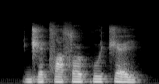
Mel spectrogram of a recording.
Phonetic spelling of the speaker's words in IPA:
d͡ʒ ɛ t͡s a sˤ u kʷ ɯ t͡ʃ ɛ i̯

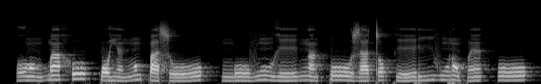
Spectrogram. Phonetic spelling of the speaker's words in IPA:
ɣ ɔ̃˨ ɡ͡b ã˦ h oː˦ k͡p ɔ˨ j ɛ̃˨ ŋ ɔ̃˦ k͡p a˨ s oː˨˦ | ŋ oː˨ v ũ˦˨ ɣ eː˨˦ ŋ ã˧ k͡p oː˦˨ z a˧ t ɔ˦ k eː˨˦ ɾ iː˦ v ũ˦ ɾ ɔ̃˨ p ɛ̃˦ | oː˦

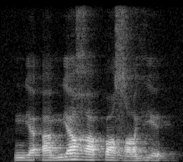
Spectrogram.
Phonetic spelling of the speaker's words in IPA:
mʲ a ʔ a mʲ a ʁ a p ə zˤ a vʲ e

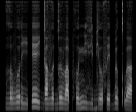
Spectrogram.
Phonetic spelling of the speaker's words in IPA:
ɦ ɤ β ʊ ɾ i | e i̯ ɡ a v ə ɡ ɵ β a pʰ ʊ mʲ e vʲ ɔ bʲ o f e ɓ ɵ kʷʼ a

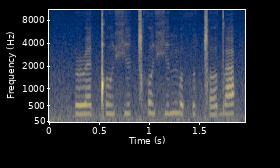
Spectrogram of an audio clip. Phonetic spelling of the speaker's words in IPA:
ɹ ɛ ǃ u ç ɨ ǀʰ o ç ɨ ŋ o θ u ǀ ɤ d̪ a

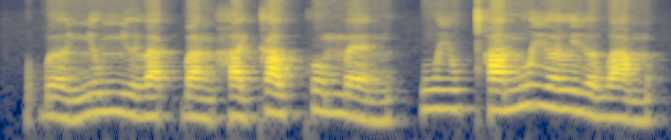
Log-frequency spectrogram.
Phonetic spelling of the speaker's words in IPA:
ɓ əː˨˩˨ ɲ ə˧ w ɲ ɨ˨˩˨ l a˨˩ k̚ ɓ a˨˩˨ ŋ h a˨˩˦ j k a˧˥ w k o˧ m ɛ˨˩˨ n | w i˧ w t̪ʰ a˧˥ n w i˧ ə̯ l i˨˩ ə̯ w a˨˩˨ m

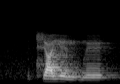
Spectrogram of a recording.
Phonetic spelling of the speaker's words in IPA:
t͡ɕ a˦ j e˧ m b ẽ˧

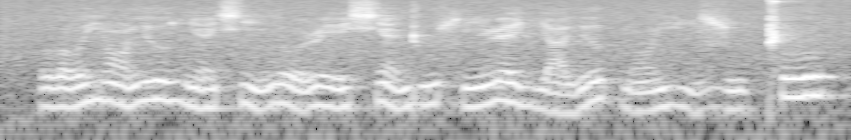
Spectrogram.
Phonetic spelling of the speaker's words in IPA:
lˠ o˩˧ j ɔ̃˧˩˧ lʲ o˧ ʎ ɛ̃˩˧ ɕ ĩ˧˩˧ l o˧˩˧ ɭ e˩˧ ɕ ɛ̃˧˩˧ ɖ u˩˧ ɬ ĩ˩˧ ɭ ɛ˧ ʎ a˩ lʲ ɤ˥ b ɔ̃˩˧ j i˧˩˧ ɮ u˩ ǁ o˥

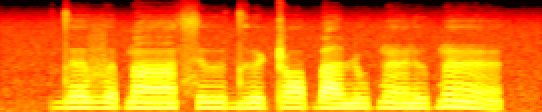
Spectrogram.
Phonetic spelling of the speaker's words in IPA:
d̪ əː v ə ɓ ãː s ɯː d̪ ɯ ʈ ɔ ɓ a ɳ u ɓ ə̃ː ɾ ɯ ɓ ə̃ː

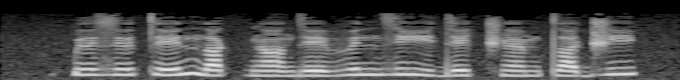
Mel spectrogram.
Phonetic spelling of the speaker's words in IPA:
k͡p ɨ˧ z ɨ˨˦ t e˨˦ n a˨˦ k ɡ ã˨ d e˨ v e˦ n z iː˦˨ d e˧ t͡ʃ ɛ̃˨ m t a˨ d͡ʒ i˦

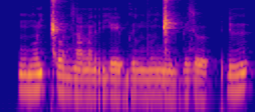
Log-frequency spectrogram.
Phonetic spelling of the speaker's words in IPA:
ŋ ɡ ũ j ǁ o n z ã l ɐ̃ r j e b ɨ l n d ũ ŋ͡ǁ i b e z ɵ | ɗ ɨ

